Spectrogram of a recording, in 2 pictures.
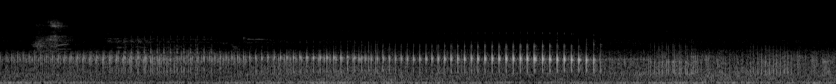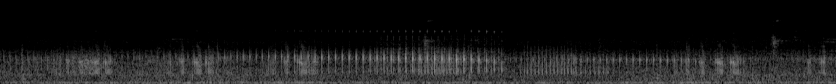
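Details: A chorus of swamp frogs at Point Pelee National Park, Ontario, Canada, giving fast, pulsing, mid-pitched trills that swell and fade in waves.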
